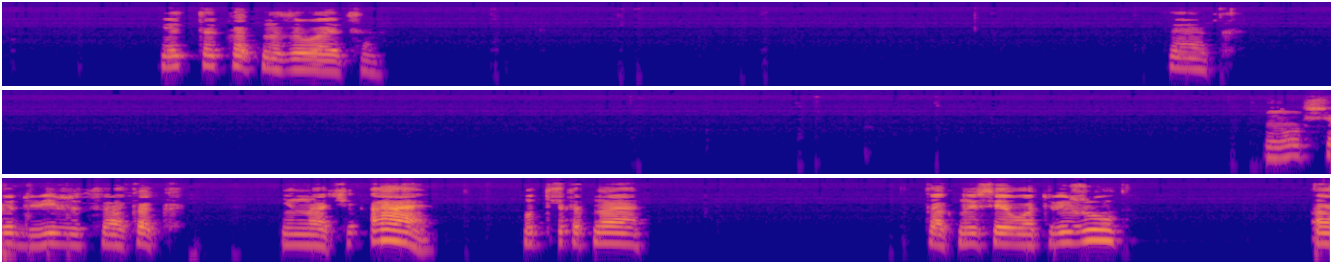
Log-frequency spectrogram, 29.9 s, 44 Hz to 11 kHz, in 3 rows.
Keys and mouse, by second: 0.3-4.2 middle drag, 6.2-8.9 middle drag, 9.6-15.3 drag, 16.4 click, 17.6-19.7 drag, 20.6 ctrl+z, 23.8 click, 27.1-28.8 middle drag.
